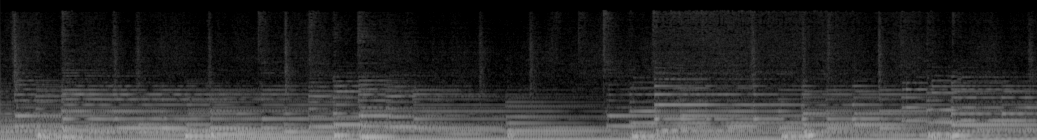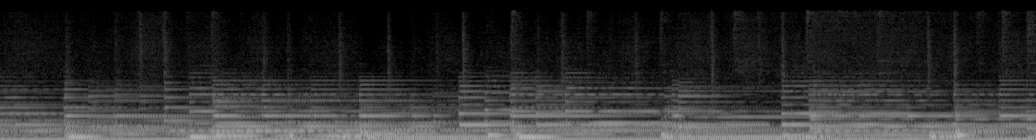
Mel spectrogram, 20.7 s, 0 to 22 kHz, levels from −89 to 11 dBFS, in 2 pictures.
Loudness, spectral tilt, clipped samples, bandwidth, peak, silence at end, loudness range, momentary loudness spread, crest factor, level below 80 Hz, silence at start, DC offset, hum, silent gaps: -33 LUFS; -8 dB/octave; under 0.1%; 17 kHz; -18 dBFS; 0 s; 3 LU; 7 LU; 14 dB; -36 dBFS; 0 s; 1%; none; none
